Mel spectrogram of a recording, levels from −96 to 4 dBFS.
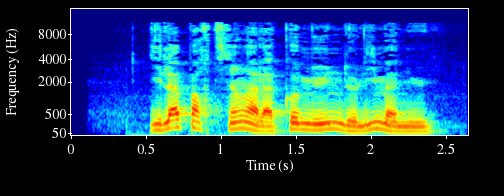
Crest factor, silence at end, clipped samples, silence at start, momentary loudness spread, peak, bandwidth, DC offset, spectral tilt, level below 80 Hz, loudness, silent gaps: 16 dB; 0.25 s; under 0.1%; 0.55 s; 4 LU; -2 dBFS; 11.5 kHz; under 0.1%; -7.5 dB/octave; -52 dBFS; -17 LUFS; none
